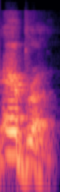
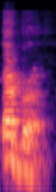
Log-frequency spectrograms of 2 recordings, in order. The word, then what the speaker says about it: Hebron: So I would say Hebron, E-B-R-O-N. It's the same Hebron. The H is silent in the case.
